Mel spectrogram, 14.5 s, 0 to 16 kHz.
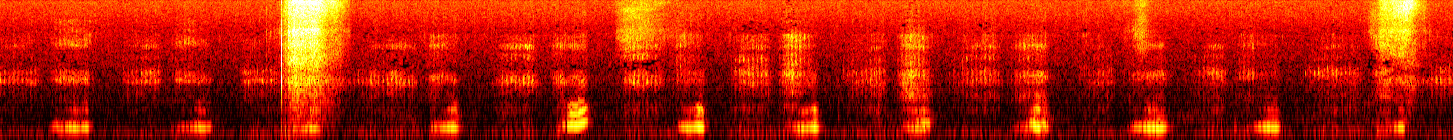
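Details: Domestic cat named Grim purring while lying in a lap: a steady rhythmic purr, each breath cycle swelling and fading roughly every 1.2 seconds, with one brief sharp rustle near the start.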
